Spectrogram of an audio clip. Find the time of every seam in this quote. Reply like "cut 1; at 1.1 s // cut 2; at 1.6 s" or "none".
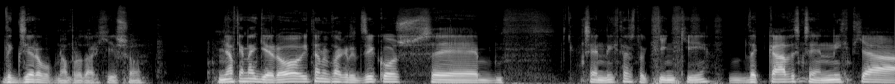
cut 1; at 2.3 s // cut 2; at 3.3 s // cut 3; at 5.8 s // cut 4; at 7.3 s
